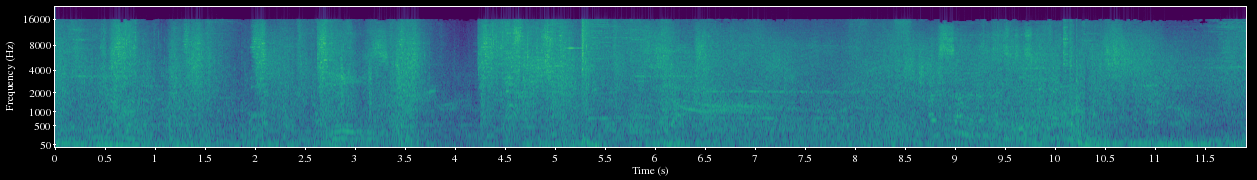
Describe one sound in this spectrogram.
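Game spell effects crackle and clash in rapid bursts.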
